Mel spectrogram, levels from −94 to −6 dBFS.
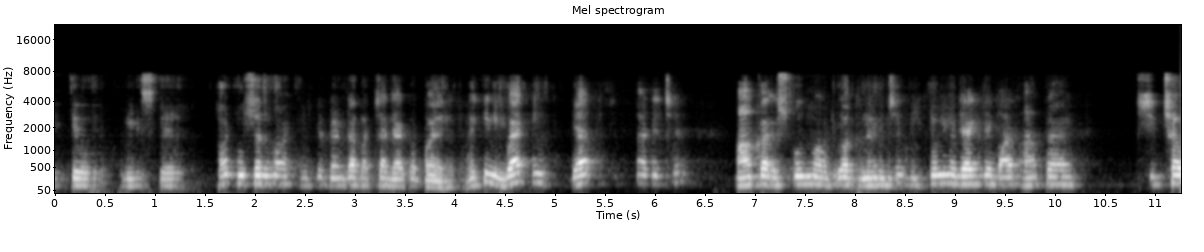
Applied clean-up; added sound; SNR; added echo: neural mask model DeepFilterNet 3.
